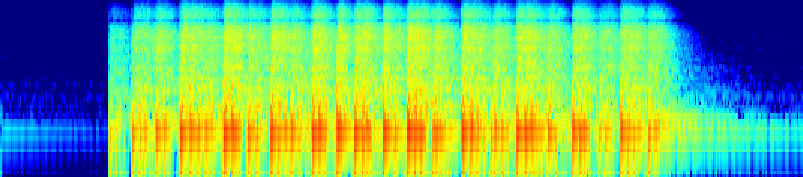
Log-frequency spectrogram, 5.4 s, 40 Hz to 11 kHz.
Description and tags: Snaresd, Snares, Mix (6)
Snare roll, completely unprocessed. Recorded with one dynamic mike over the snare, using 5A sticks.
